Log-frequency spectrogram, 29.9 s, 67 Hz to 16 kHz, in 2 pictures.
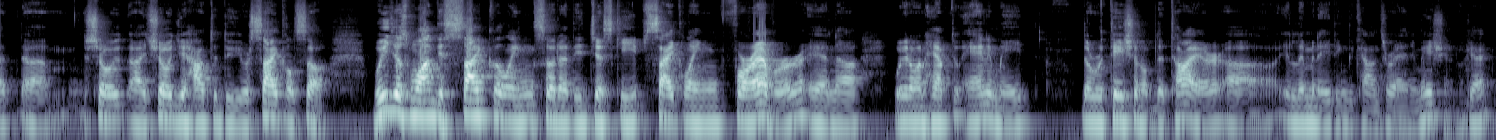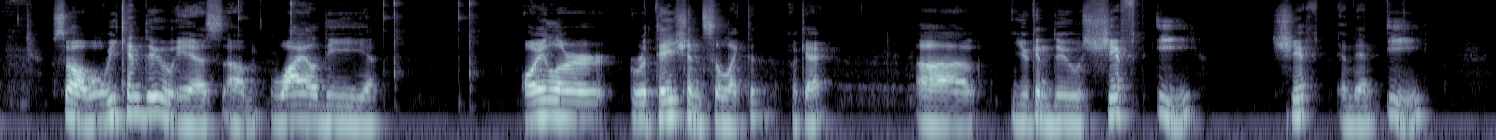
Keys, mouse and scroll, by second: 17.3 click, 18.9-19.5 drag, 19.5 middle click, 19.6-28.8 drag, 28.8 shift+e.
